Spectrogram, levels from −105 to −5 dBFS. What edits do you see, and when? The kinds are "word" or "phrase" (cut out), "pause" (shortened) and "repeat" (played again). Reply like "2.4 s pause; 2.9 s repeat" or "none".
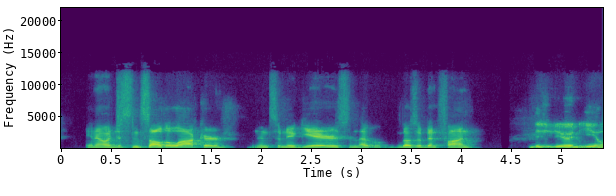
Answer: none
